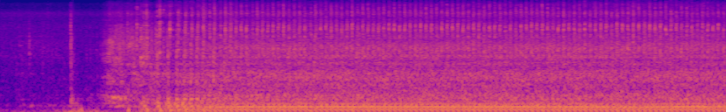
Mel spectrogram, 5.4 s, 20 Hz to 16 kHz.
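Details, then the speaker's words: Toro Recycler 22-inch self-propelled mower, 6.5 HP Tecumseh, after carburetor cleaning and run without the air filter: a couple of pulls and it catches within a second, then runs steady and even with no misfire or surging. This is a normal start and idle. "are you amazed that this thing starts up just fine because i'm amazed"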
